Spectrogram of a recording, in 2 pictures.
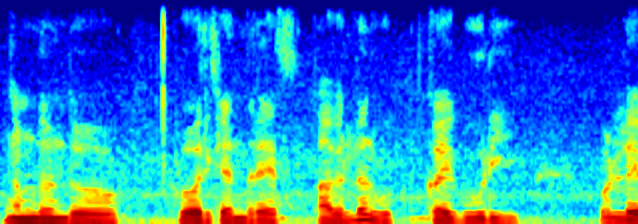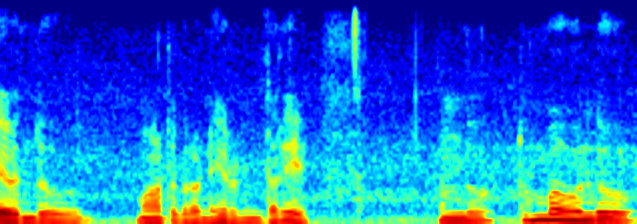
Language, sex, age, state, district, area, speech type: Kannada, male, 30-45, Karnataka, Udupi, rural, spontaneous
